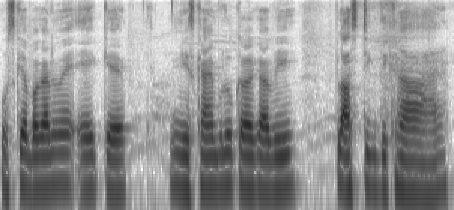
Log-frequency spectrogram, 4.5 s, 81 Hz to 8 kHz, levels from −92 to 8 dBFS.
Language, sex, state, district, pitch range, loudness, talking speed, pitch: Hindi, male, Jharkhand, Ranchi, 130-135 Hz, -17 LUFS, 170 wpm, 130 Hz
